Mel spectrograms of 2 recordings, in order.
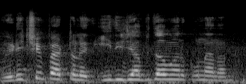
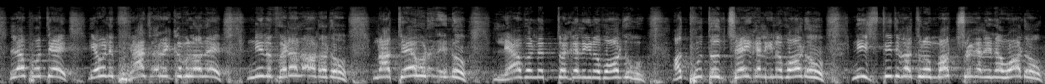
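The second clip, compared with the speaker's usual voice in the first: loud, higher, driving sermon climax; fiery preaching; 7 semitones higher, 8 dB louder than usual. Acted. Preacher rousing the congregation about God's power, shouting fervently. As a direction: hammer each line home to the crowd.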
